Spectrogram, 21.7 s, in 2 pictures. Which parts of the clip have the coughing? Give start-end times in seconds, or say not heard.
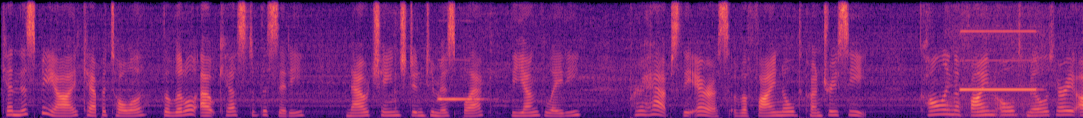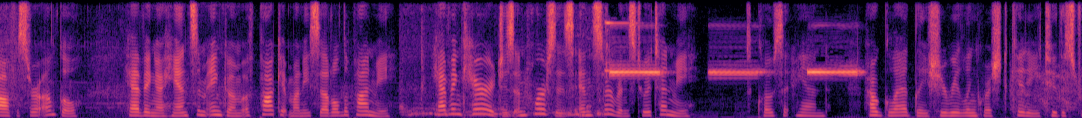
not heard.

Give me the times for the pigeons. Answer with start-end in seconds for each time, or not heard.
14.8-16.9.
